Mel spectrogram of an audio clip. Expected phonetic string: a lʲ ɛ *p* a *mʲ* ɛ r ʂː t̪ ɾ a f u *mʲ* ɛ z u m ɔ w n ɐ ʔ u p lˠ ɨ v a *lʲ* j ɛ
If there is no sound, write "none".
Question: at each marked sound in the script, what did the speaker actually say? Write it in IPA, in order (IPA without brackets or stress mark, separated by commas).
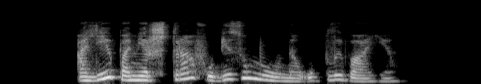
p, mʲ, bʲ, none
